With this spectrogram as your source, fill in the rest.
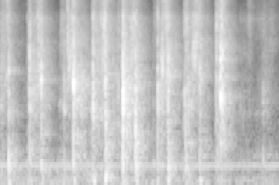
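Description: A deck of tarot cards is shuffled before a reading, giving a quick run of crisp riffling bursts in a steady rhythm, close but quiet, with no voices over it.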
